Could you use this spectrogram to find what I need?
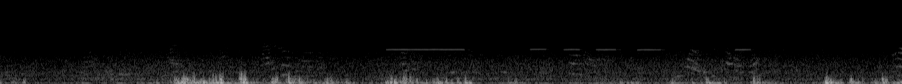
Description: Morse code, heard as a whistle, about 6 wpm, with room echo and the noise of a residential street. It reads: THE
